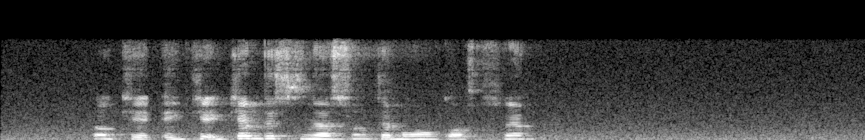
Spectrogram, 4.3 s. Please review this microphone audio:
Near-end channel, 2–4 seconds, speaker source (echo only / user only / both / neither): user only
